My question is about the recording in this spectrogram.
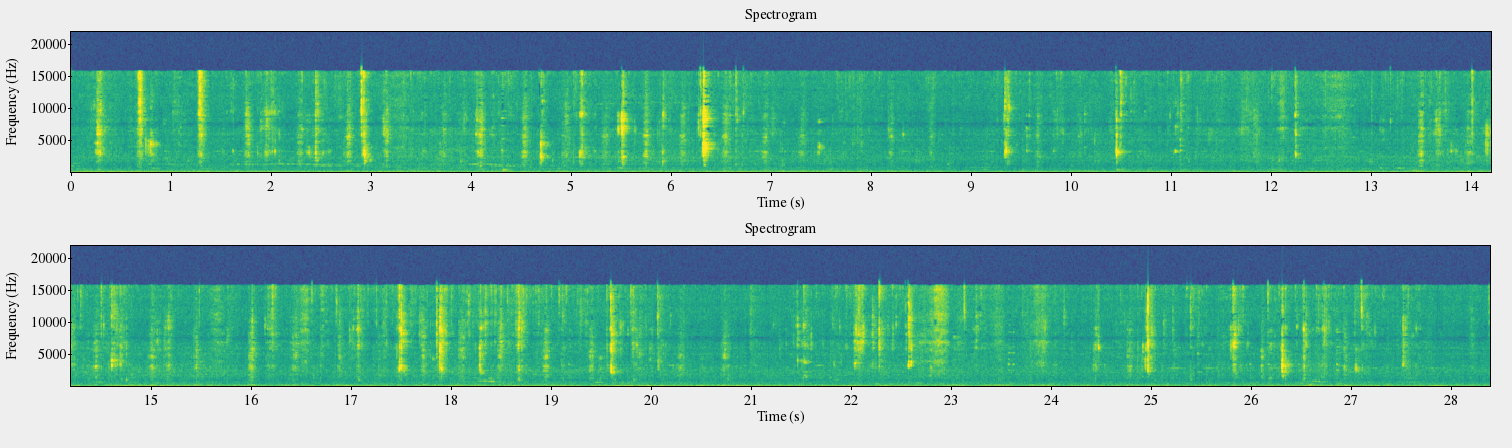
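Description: Close-up eating sounds: a person chewing mouthfuls of rice and omelette eaten by hand, with many short wet mouth clicks and smacks. A steady low hum sits underneath.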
